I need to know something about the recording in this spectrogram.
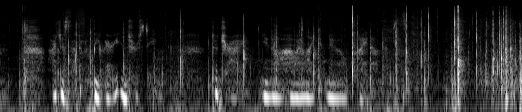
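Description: A plastic snack bag crinkles and rustles in hands.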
